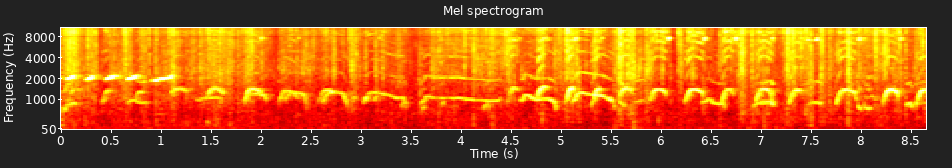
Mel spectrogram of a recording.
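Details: A litter of eight American Bulldog and Siberian Husky puppies whining indoors: a steady run of short, high, bent whimpers about two per second, some overlapping squeaks from several pups, light rustling behind.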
